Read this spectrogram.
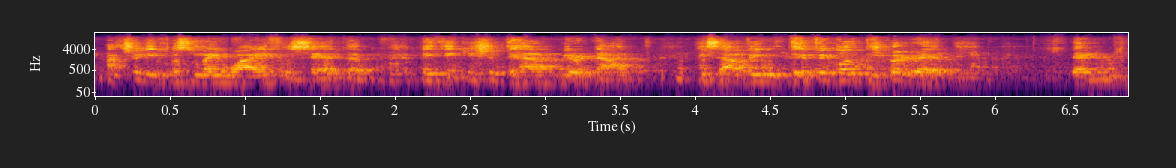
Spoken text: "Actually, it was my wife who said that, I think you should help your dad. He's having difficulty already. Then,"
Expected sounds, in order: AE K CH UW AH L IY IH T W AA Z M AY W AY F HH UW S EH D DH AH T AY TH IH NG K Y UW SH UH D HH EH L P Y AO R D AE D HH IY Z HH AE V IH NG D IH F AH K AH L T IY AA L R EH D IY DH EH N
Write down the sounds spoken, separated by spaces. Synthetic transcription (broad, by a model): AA K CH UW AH L IY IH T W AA S M AY W AY F HH UW S EH D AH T AY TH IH NG K Y UW SH UH D HH EH L P Y AO R D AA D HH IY S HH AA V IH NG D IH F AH K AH L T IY AA L R EH D IY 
